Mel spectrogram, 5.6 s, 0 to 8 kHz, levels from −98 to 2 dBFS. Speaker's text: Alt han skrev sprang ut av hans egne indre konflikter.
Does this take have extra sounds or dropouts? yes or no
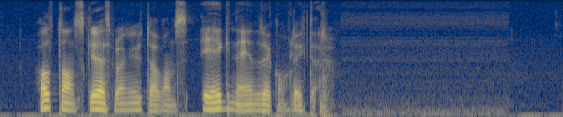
no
